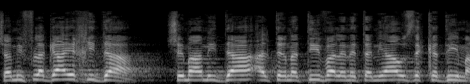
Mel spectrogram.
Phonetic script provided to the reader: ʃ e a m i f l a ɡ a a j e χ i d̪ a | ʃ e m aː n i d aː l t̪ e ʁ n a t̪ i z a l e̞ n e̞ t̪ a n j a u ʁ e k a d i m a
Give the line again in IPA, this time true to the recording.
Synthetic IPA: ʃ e a m i f l a ɡ a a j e χ i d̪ a | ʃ e m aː m i d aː l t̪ e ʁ n a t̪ i v a l e̞ n e̞ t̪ a n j a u z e k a d i m a

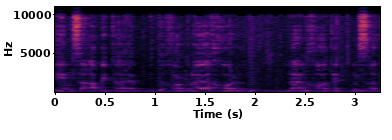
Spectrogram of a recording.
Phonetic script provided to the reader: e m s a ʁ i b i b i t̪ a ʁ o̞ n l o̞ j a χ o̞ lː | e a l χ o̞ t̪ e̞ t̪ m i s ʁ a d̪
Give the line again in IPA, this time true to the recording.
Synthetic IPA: i m s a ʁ a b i b i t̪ a χ o̞ n l o̞ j a χ o̞ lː | e a l χ o̞ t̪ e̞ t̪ m i s ʁ a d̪

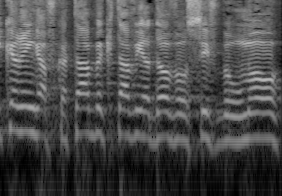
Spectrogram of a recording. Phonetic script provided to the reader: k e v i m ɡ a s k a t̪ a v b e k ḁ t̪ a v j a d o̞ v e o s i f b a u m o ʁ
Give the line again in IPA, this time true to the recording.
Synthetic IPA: k e ʁ i ŋ ɡ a f k a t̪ a v b e k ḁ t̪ a v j a d o̞ v e o s i f b e u m o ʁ

